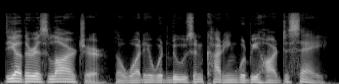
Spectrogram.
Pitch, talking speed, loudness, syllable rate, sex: 105 Hz, 285 wpm, -19 LUFS, 6.0 syllables/s, male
